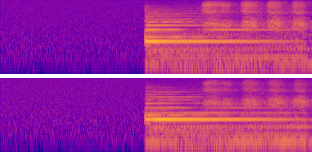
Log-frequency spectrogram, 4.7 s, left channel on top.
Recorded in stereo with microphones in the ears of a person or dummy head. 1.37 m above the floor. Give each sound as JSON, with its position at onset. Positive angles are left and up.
{"t": 2.2, "sound": "a bell", "side_deg": 45, "distance_m": 7.5}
